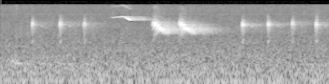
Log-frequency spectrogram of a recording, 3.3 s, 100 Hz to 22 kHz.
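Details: Early June night at Abramtsevo, 2021: a nightingale gives evenly spaced high ticking notes, a long falling whistle and a loud buzzy burst, then more ticks.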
